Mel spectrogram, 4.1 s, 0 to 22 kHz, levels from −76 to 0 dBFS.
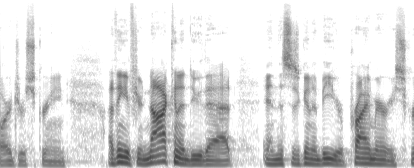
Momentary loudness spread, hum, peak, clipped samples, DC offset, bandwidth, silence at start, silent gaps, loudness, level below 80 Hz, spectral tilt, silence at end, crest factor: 14 LU; none; -6 dBFS; under 0.1%; under 0.1%; over 20 kHz; 0 s; none; -26 LUFS; -58 dBFS; -5 dB/octave; 0 s; 20 dB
